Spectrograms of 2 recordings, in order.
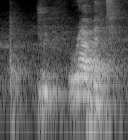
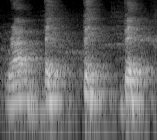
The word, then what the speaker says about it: rabbit: Rabbit. Rabbit. Rabbit. Rabbit. Rabbit. You hear that's a bit weaker than what I'm pronouncing? Rabbit. Rabbit. Rabbit. It's a bit, it needs to be stronger.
